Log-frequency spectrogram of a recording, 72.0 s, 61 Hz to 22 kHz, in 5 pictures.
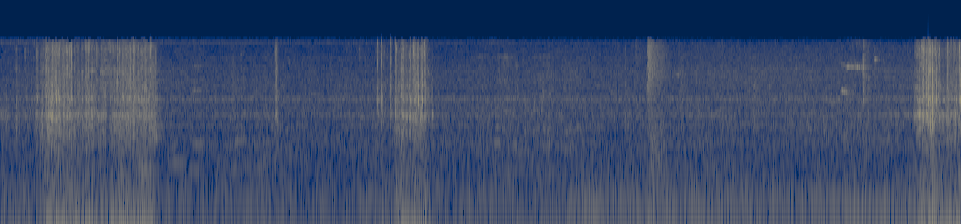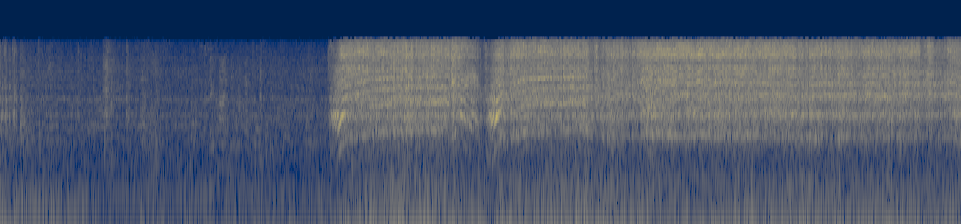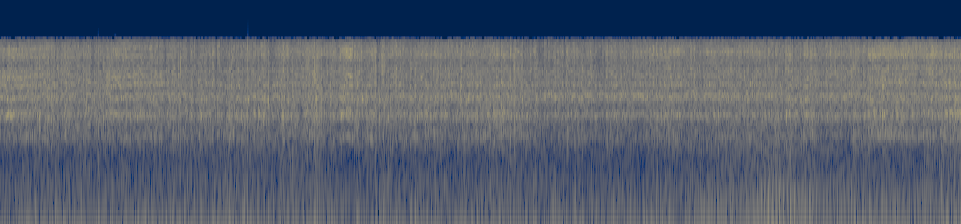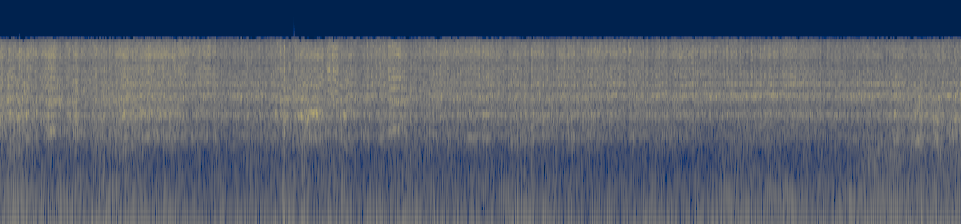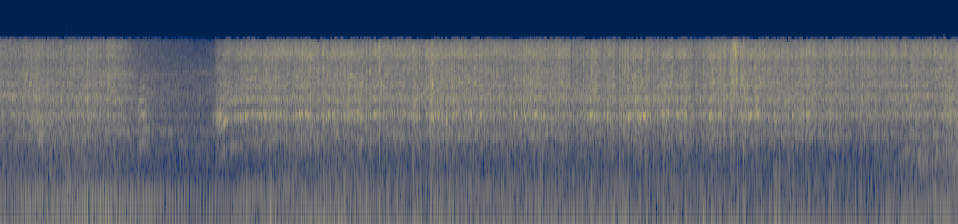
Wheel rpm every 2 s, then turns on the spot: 10, 0, 0, 0, 0, 0, 10, 10, 0, 30, 140, 170, 160, 160, 160, 160, 160, 160, 160, 160, 160, 160, 170, 160, 170, 170, 160, 160, 160, 130, 50, 160, 160, 170, 160, 160.
0-2 12-16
